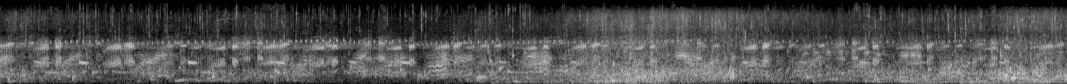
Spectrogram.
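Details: A dense night-time pond chorus of frogs, with rapid, pulsed croaks and trills from many callers overlapping steadily.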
